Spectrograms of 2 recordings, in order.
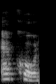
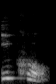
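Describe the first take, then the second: First: The first vowel sounds like 'eh'. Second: The first vowel sounds like 'ee'. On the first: The speaker calls it right. "Is এখো" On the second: The speaker calls it wrong. "Not ইকো"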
